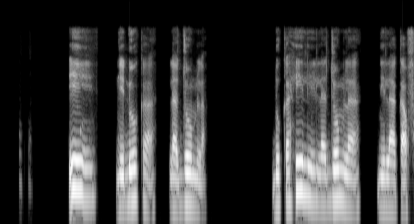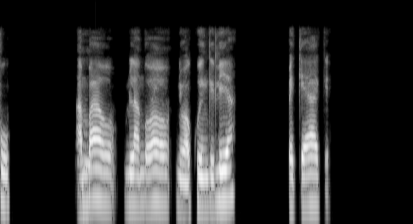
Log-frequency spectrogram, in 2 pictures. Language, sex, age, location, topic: Swahili, male, 18-24, Nairobi, finance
